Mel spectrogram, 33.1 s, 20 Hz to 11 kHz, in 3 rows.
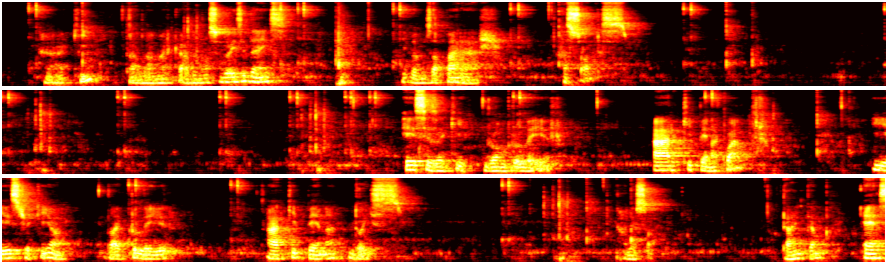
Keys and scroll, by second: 2.4 Escape, 11.5 Escape, 11.6 Escape, 14.9 Escape, 15.0 Escape, 20.5 Escape, 20.6 Escape, 29.0 Escape, 29.2 Escape.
